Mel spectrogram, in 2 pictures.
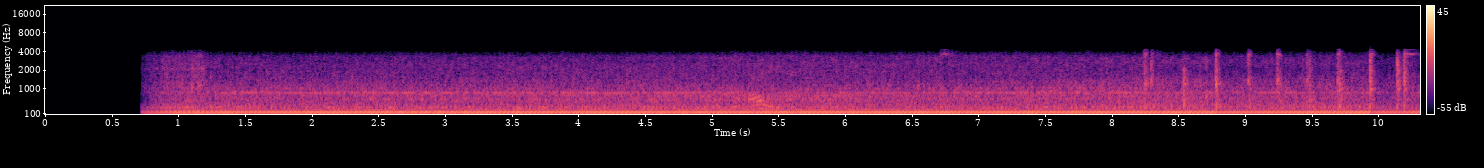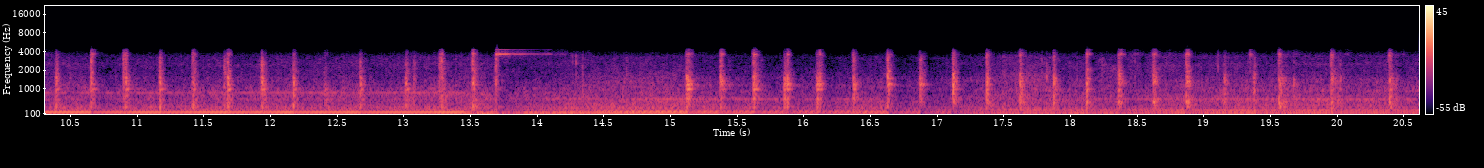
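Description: Welding on a truck's underside: a steady low machine hum runs under the work, and from about eight seconds in sharp, evenly spaced ticks come three or four a second. The hum changes briefly near fourteen seconds.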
